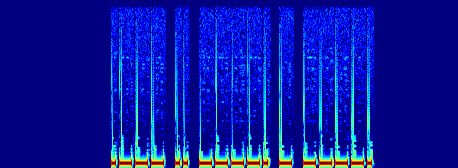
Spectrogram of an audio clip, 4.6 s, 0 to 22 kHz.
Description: Morse code, heard as a keyed tone, about 32 wpm, 700 Hz. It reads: JI9T9
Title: Code Groups - 5 Letter:Numbers - 30wpm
